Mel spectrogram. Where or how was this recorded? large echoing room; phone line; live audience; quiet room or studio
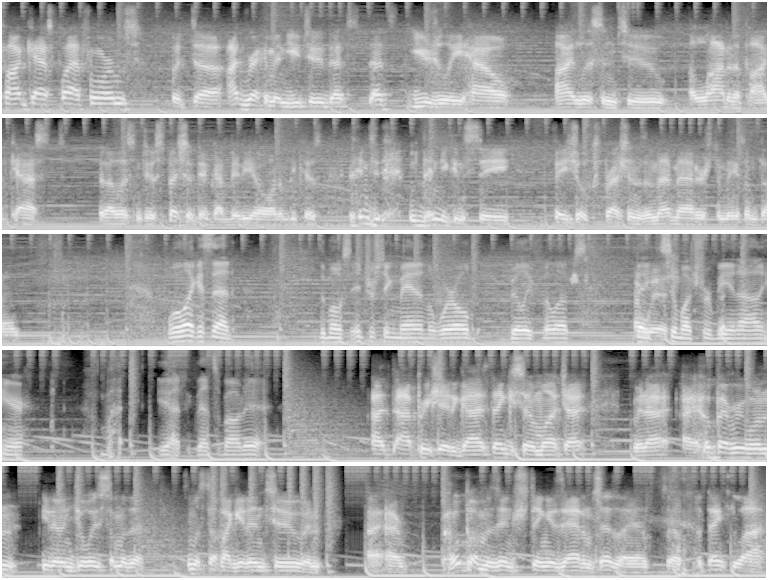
phone line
